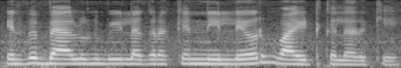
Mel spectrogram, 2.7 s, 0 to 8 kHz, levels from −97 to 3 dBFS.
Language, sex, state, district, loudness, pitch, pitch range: Hindi, female, Haryana, Jhajjar, -16 LUFS, 200 Hz, 190-205 Hz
